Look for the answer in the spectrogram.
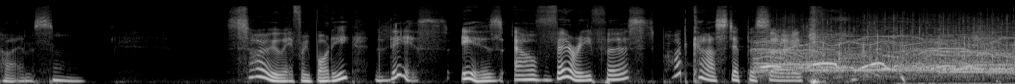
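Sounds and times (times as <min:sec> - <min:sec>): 
speech: 0:00.0 - 0:00.9, 0:02.3 - 0:08.8
big crowd cheering: 0:07.5 - 0:10.1
laughter: 0:07.6 - 0:10.1.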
